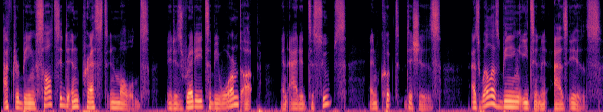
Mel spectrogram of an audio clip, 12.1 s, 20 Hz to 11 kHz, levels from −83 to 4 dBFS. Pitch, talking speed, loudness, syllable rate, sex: 110 Hz, 140 wpm, -19 LUFS, 3.7 syllables/s, male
